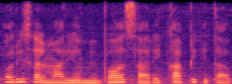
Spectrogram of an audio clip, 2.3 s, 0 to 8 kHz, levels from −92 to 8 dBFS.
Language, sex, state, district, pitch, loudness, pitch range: Hindi, female, Bihar, Kaimur, 205 Hz, -16 LUFS, 185-225 Hz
